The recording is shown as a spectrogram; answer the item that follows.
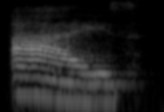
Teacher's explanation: these two words ice eyes listen to the difference ice eyes this s is actually pronounced as a Z sound this is actually this is voiced and this is voiceless therefore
